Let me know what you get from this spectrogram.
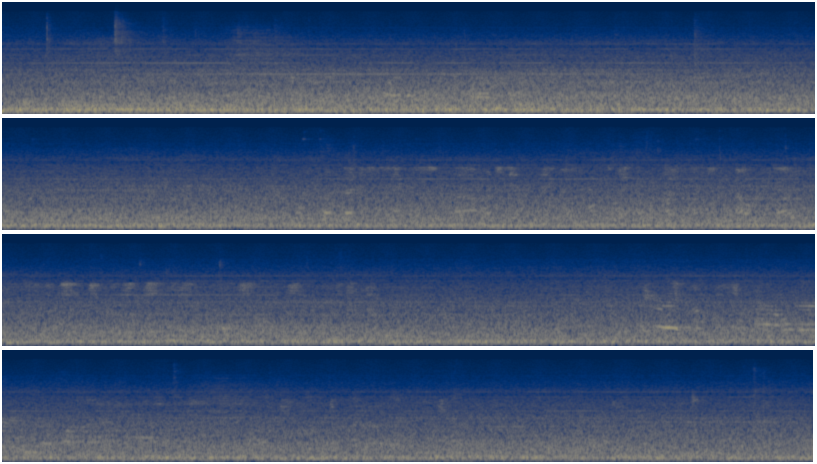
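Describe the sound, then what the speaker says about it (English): Jet airliners at Raleigh-Durham International Airport, including a JetBlue jet, taxi and depart: a loud, continuous engine roar and whine holds for the whole stretch, steady and dense, with broadband rumble underneath. "We've got JetBlue on the move for departure."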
